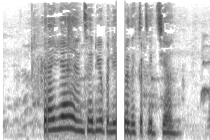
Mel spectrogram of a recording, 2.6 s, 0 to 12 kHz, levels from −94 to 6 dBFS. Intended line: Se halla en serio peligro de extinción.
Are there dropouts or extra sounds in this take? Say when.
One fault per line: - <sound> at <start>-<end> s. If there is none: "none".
- dropout at 1.5-1.6 s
